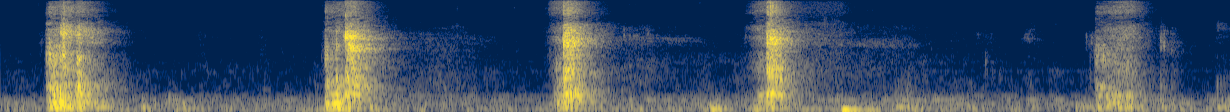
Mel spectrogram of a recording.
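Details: Gray, a big gray mixed-breed rescue cat with a mohawk, kept indoors in a small one-story house in Japan, having a coughing fit diagnosed as reverse sneezing: five sharp, breathy, snorting bursts about a second apart, recorded to show a veterinarian.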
